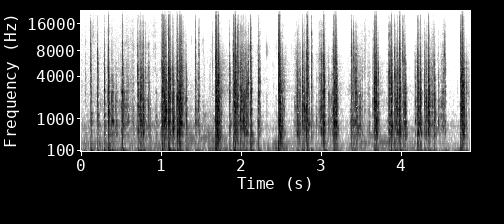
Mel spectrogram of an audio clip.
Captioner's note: antlers clanking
